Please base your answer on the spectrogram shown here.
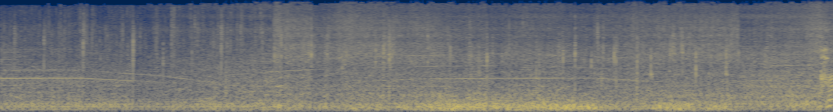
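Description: A destructive wildfire burns at Harmony Grove near San Diego in southern California, giving a constant roaring rush with crackling, wind-like noise and a faint wavering tone in the background, no voices heard.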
